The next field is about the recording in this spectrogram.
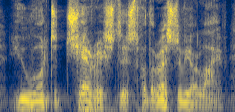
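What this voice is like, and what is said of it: Put-on old-fashioned English voice. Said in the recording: “I had no idea your dad sounded like Alec Guinness.”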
